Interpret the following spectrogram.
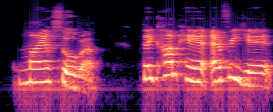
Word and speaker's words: Maiasaura: Maiasaura. Say Maiasaura.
